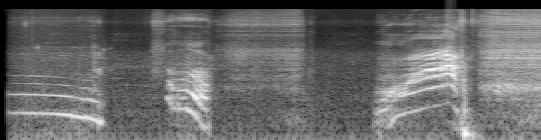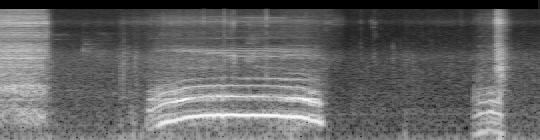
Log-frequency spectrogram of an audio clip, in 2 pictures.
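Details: A very angry Siamese cat, hissing at a dog, lets out long, wavering yowls broken by sharp, breathy hisses.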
